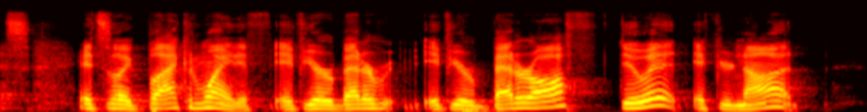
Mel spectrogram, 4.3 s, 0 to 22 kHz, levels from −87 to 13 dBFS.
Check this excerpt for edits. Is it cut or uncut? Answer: uncut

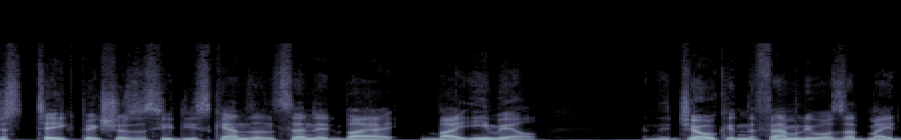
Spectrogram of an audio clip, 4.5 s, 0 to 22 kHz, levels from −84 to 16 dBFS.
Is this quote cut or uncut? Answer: uncut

